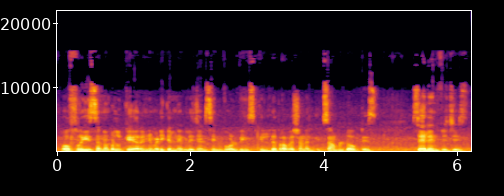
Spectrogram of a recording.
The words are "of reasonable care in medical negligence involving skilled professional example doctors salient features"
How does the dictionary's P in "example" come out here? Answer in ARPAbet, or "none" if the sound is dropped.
B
